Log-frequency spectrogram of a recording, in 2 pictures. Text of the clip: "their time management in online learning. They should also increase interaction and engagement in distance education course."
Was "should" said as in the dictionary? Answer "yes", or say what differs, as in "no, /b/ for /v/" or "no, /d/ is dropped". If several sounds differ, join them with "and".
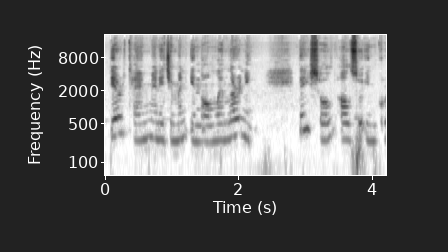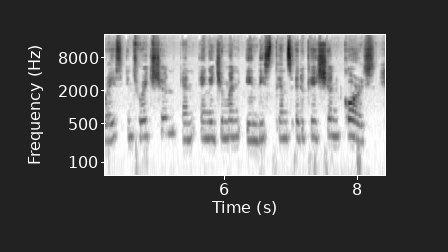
no, /s/ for /ʃ/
